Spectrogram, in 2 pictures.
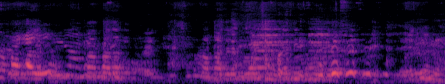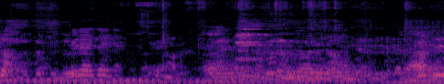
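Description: A crowd of people chatters and sings nearby.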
